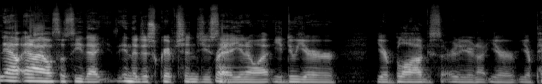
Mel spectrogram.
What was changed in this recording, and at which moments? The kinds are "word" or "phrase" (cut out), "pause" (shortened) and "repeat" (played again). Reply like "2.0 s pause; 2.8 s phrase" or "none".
none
